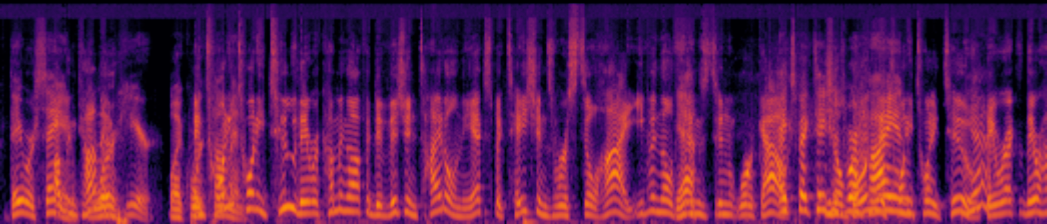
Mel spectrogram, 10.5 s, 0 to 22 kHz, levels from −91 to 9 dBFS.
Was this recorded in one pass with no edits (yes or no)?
no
